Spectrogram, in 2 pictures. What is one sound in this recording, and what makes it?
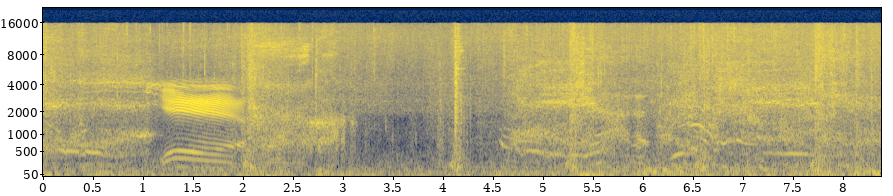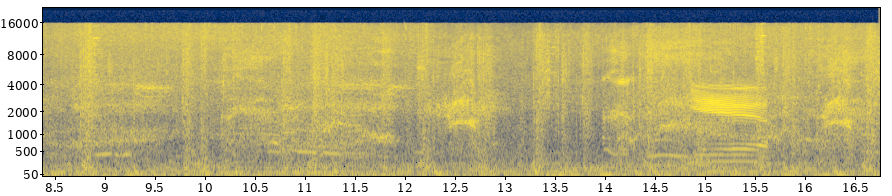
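A zombie snarls and groans.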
